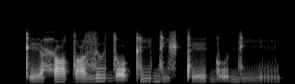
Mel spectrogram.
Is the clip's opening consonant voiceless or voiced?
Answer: voiceless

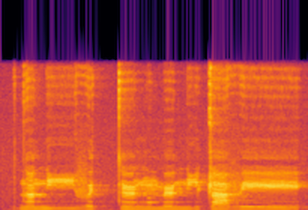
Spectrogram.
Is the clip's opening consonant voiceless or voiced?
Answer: voiced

